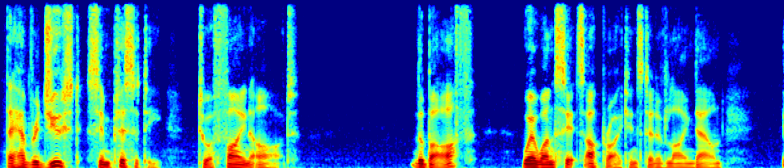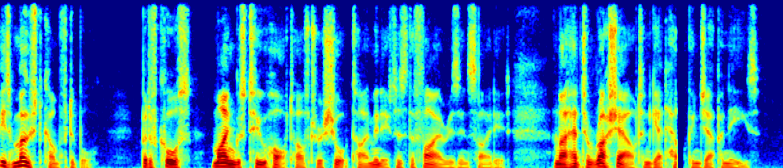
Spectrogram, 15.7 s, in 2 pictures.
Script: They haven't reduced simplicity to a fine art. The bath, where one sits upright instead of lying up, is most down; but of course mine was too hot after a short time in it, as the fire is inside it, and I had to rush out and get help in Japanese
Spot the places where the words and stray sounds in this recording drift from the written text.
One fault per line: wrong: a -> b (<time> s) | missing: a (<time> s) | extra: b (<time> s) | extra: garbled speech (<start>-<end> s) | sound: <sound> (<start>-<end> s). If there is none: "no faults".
wrong: haven't -> have (0.1 s)
wrong: up -> down (6.9 s)
wrong: down -> comfortable (8.3 s)
sound: dropout (14.6-14.7 s)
